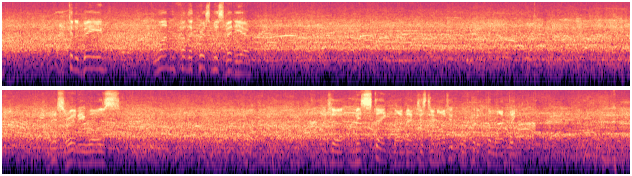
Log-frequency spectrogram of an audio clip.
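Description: A stadium crowd roars steadily in a large open ground.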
